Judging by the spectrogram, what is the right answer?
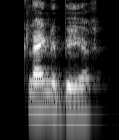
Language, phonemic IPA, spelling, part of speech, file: Dutch, /ˈklɛinə ber/, Kleine Beer, proper noun, Nl-Kleine Beer.ogg
- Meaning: Ursa Minor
